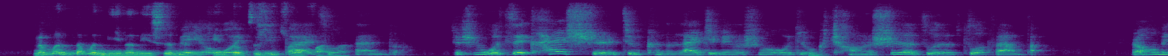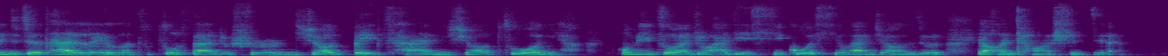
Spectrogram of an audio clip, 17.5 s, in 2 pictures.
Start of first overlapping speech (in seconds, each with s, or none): 1.3 s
